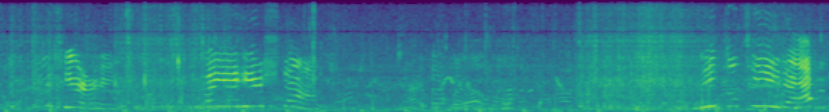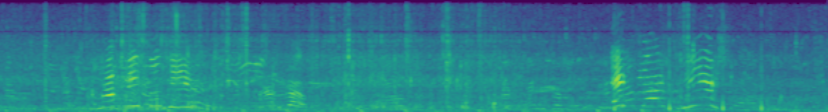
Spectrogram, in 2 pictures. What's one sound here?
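Young children shriek and call out playfully nearby.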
